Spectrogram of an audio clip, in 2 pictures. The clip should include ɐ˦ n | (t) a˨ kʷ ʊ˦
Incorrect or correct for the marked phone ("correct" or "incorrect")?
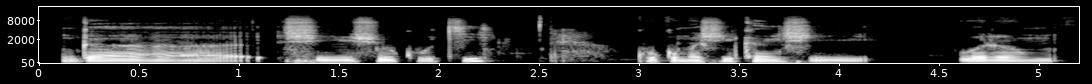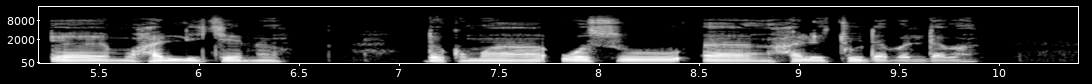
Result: incorrect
